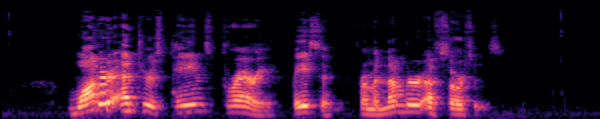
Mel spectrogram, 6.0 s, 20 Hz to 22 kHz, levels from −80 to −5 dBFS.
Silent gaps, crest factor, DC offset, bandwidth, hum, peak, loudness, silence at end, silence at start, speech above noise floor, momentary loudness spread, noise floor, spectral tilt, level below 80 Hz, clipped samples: none; 20 dB; under 0.1%; 15.5 kHz; none; 0 dBFS; -18 LUFS; 1.2 s; 0.7 s; 48 dB; 15 LU; -67 dBFS; -4 dB/octave; -70 dBFS; under 0.1%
